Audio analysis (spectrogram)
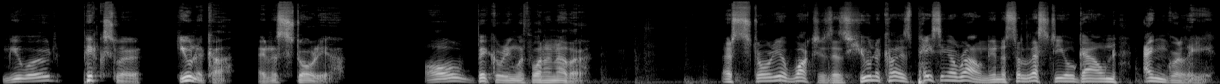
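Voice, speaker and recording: A man's voice: medium pitch, huge pitch swings, unhurried, no room sound. A man narrating a scripted fantasy audio drama in the present tense.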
